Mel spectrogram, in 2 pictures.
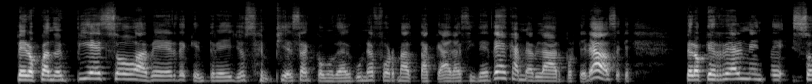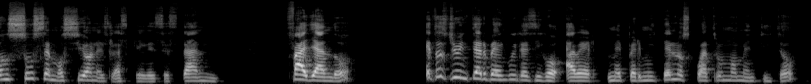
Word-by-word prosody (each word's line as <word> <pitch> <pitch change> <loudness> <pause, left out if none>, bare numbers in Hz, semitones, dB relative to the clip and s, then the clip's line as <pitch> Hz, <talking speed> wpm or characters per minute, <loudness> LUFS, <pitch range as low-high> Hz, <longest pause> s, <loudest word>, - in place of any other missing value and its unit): pero 205 -2 +8
cuando 205 -3 +5
empiezo 255 +3 +1
a 205 -2 +5
ver 200 0 -2
de - - -7
que - - -9
entre 170 +2 -5
ellos 180 +3 -7
se 200 - -8
empiezan 195 0 -3
como 155 -3 -6
de 150 - -1
alguna 175 +5 -4
forma 175 -2 -4
a - - 0
atacar 150 0 -4
así 155 +2 -8
de: 180 +2 -4
"Déjame 250 -6 +2
hablar, 170 -2 -1
porque - - -8
no - - +9
sé - - -10
qué", - - -13 0.5
pero 210 0 +8
que 235 0 +6
realmente 240 -1 -1
son 220 +7 -2
sus 270 +3 -2
emociones 190 -6 -5
las 145 +2 -10
que 145 -1 -13
les 140 0 -10
están 160 +1 -7 0.7
fallando. 200 -8 +4 0.7
Entonces, 370 +1 -5
yo 325 - 0
intervengo 250 -7 -2
y - - -11
les 200 -2 -7
digo: 180 -2 -2
"A - - +2
ver, 165 -1 -3
¿me 175 0 -7
permiten 185 +4 -6
los 220 -2 -8
4 180 +2 -7
un 195 - -12
momentito?" 165 -3 -12
190 Hz, 185 wpm, -22 LUFS, 170-225 Hz, 0.7 s, no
